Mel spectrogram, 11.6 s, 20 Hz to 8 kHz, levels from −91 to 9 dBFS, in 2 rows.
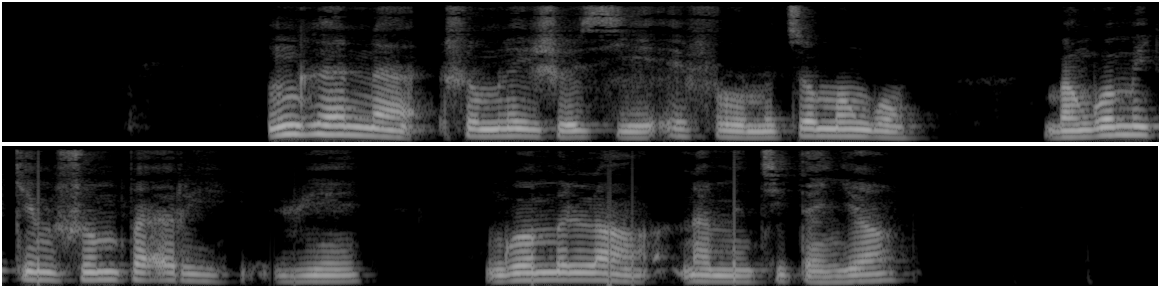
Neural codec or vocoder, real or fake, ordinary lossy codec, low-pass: none; real; MP3, 64 kbps; 7.2 kHz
